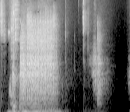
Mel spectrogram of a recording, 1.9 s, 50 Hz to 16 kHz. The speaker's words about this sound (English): So many dice. No, that's not. No. 11, 18. I just heard 11, 18. So many dice. There's still more rolling. I know. He's been rolling for like 35 minutes.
